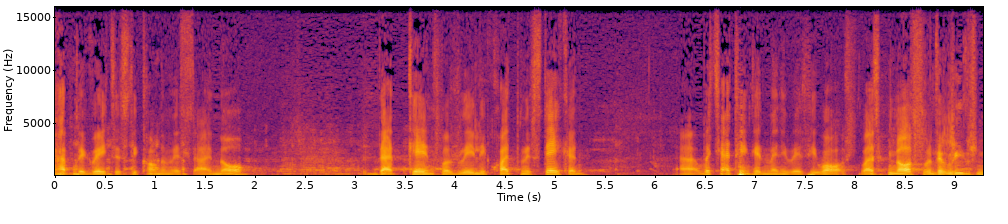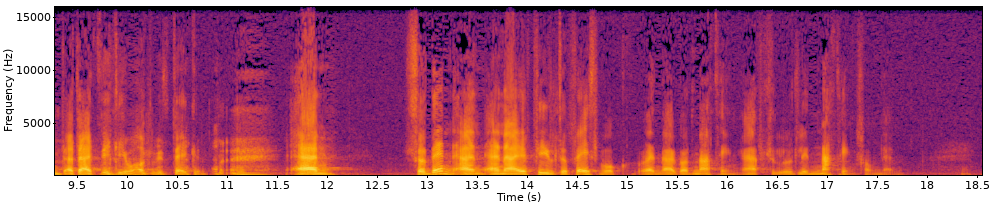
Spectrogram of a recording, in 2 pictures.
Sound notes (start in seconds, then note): 8.8 chuckles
